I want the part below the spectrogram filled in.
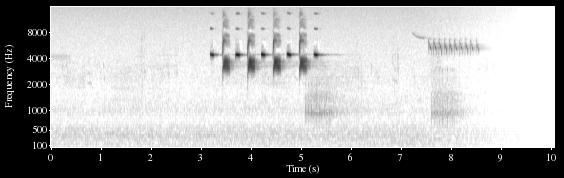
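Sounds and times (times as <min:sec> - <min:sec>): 
great tit Parus major calling: 0:03.2 - 0:05.5.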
